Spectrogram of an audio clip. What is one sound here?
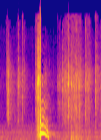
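A small dog gives a sharp, high yelp.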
